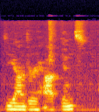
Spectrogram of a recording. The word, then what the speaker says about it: DeAndre Hopkins: I don't have faith in any of the wide receivers not named DeAndre Hopkins.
